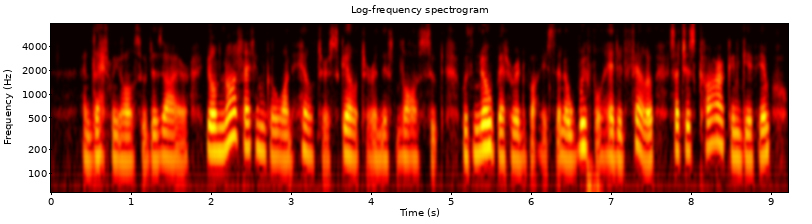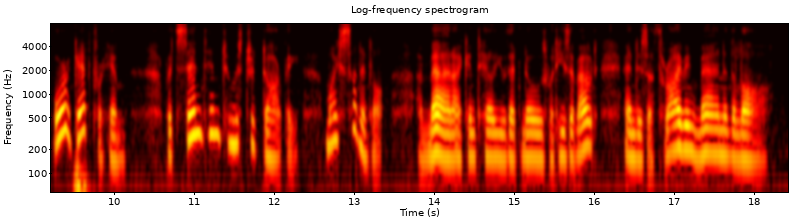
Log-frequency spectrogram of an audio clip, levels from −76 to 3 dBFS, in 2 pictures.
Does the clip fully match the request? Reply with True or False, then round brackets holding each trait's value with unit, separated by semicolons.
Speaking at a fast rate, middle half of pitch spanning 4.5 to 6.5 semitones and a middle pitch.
True (210 wpm; 5.2 semitones; 170 Hz)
